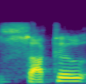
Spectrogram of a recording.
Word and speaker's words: subtle: Intangible, imperceptible, subtle, unclear. Subtle, the letter B is silent.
